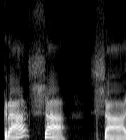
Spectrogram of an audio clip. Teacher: Veja que o acento circunflexo, o som é mais fechado. Já o acento agudo, o som é mais aberto.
